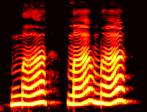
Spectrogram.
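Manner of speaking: put-on boy yelling loudly, high-pitched. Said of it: "क्यों चिल्ला रहा है?".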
